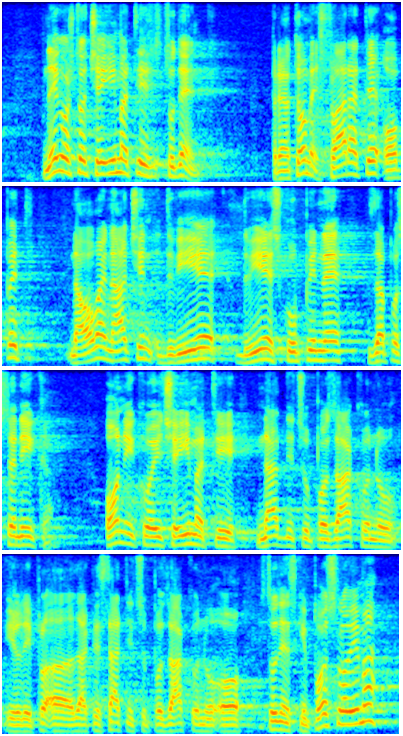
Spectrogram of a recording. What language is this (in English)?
Croatian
